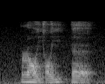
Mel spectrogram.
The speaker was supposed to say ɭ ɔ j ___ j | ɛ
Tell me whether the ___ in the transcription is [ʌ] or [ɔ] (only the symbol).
ɔ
